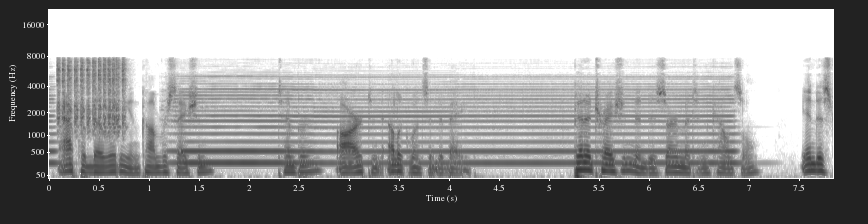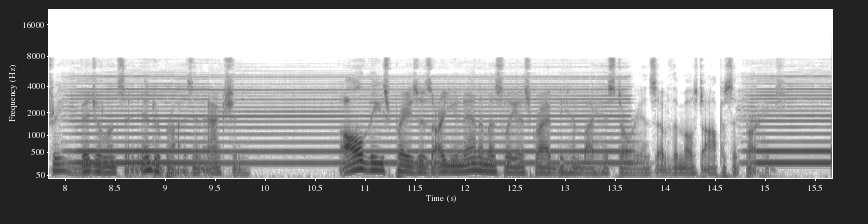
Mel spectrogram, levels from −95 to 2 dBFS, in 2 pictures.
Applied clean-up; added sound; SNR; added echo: none; Bowed string instrument + Ratchet, pawl; 3 dB; none.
